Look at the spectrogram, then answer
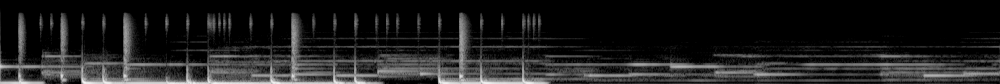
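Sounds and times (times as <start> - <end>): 
big beat music: 0.0 - 5.5.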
